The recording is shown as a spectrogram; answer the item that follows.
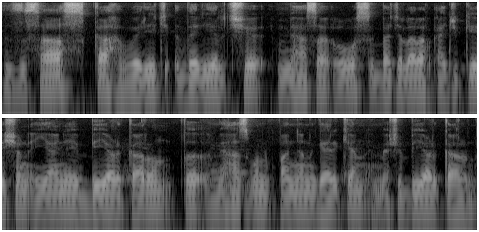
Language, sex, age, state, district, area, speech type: Kashmiri, male, 30-45, Jammu and Kashmir, Shopian, rural, spontaneous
